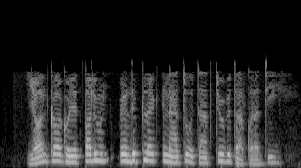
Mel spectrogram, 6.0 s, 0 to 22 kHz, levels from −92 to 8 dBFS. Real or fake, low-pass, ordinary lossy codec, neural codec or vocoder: real; 7.2 kHz; AAC, 16 kbps; none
